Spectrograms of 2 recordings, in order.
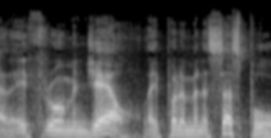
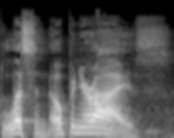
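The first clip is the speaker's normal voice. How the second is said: ordinary talk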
